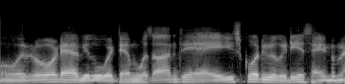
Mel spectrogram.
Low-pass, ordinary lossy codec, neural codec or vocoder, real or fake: none; none; codec, 16 kHz, 1 kbps, X-Codec, HuBERT features, trained on general audio; fake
